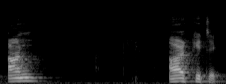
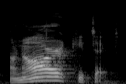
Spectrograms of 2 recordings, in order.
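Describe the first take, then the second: First: The two words are said separately, not joined. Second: The two words are joined smoothly together. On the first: The speaker calls it wrong. "no va a decir an architect" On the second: The speaker calls it right. "es an architect"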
